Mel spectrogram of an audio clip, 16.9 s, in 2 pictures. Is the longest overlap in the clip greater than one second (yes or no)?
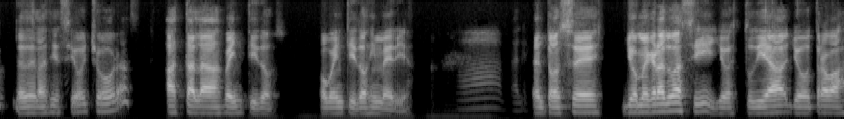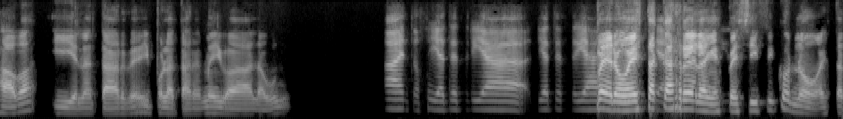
yes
